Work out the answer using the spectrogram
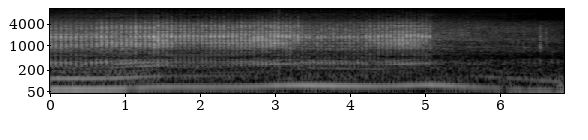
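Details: Audi TT Mk2 2.0T BWA, manual, idling with revs: fast regular metallic ticking knock over the idle that keeps rhythm then drops away; knock from inside the engine, source not yet identified.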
